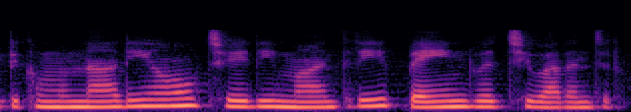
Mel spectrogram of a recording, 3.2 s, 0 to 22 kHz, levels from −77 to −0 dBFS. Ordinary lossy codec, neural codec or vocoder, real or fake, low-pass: none; codec, 16 kHz, 0.2 kbps, FocalCodec; fake; 7.2 kHz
